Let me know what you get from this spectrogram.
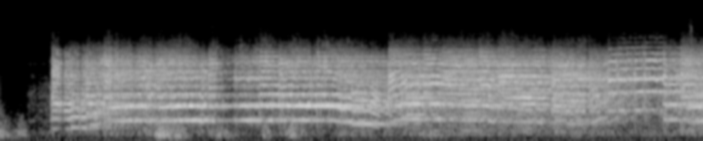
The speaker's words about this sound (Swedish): Här har vi faktiskt lite roliga grejer. Roland Eko på.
